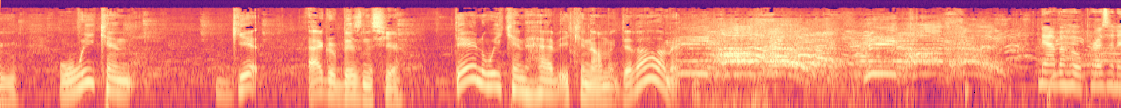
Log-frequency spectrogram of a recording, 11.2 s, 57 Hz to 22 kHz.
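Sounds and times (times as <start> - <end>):
speech: 0.0 - 1.5, 2.2 - 7.1, 10.4 - 11.2
angry crowd shouting: 6.8 - 11.2.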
